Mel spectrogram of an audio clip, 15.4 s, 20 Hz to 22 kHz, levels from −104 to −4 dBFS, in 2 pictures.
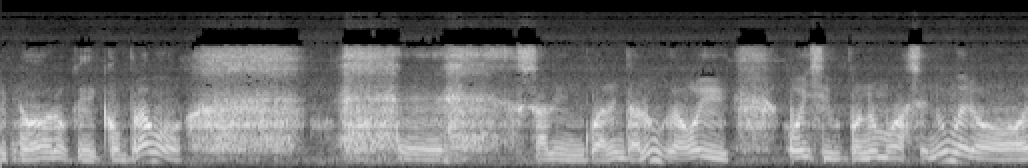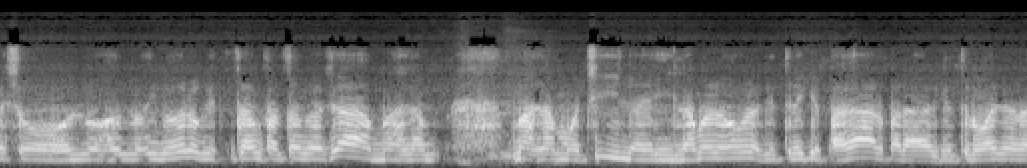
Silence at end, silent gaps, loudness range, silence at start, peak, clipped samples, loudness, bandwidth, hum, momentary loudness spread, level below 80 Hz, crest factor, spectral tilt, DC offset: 0 s; none; 2 LU; 0 s; -2 dBFS; under 0.1%; -20 LUFS; 13 kHz; none; 6 LU; -82 dBFS; 16 dB; -1.5 dB/octave; under 0.1%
